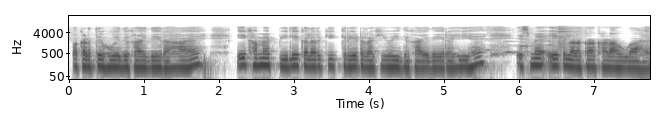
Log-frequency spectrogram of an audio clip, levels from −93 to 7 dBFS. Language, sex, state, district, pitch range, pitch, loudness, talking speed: Hindi, male, Jharkhand, Jamtara, 125-150 Hz, 130 Hz, -29 LUFS, 185 wpm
